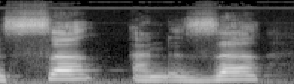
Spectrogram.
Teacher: alveolar, the teeth ridge and the blade of the tongue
